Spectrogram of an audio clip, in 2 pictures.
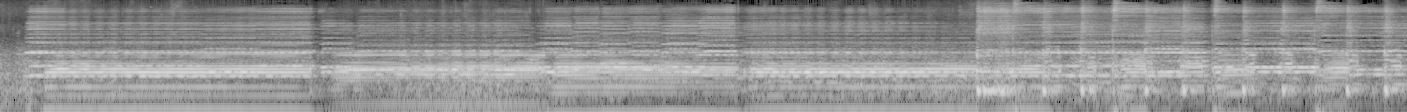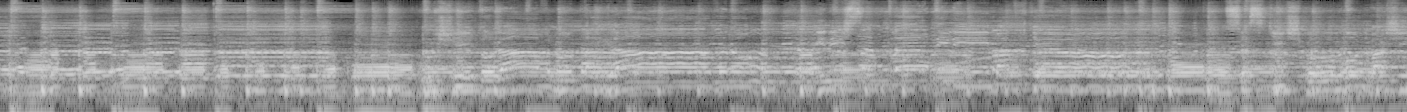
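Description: Two accordions and an electronic keyboard playing the instrumental introduction to a romantic song. For about the first ten seconds there are held chords over a bass that changes every couple of seconds, then a moving melody runs over the chords.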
